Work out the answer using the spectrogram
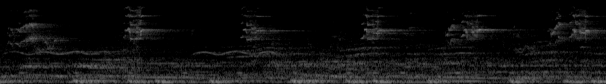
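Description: Aviary birds calling: a sharp, high, downward chirp repeated about once a second, with a wavering whistled note and low pulsing calls underneath.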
